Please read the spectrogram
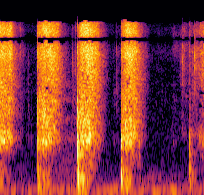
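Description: A lint brush swept in short, quick strokes across the fabric-like top of a flip-flop sole: about three faint brushing swishes in a row.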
